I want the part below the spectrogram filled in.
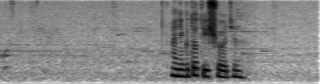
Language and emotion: Russian, neutral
